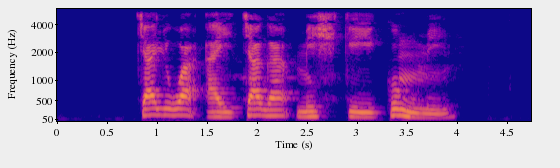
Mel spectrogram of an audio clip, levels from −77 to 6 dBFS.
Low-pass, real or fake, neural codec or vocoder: 5.4 kHz; real; none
